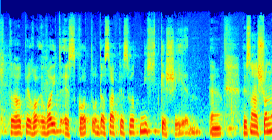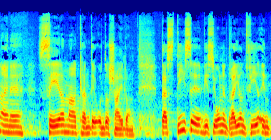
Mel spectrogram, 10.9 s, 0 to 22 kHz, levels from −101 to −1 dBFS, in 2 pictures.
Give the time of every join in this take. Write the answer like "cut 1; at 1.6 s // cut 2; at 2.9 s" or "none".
cut 1; at 4.1 s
